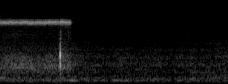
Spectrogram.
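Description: A steady high-pitched tone that cuts off suddenly under a second in, followed by faint room tone.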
